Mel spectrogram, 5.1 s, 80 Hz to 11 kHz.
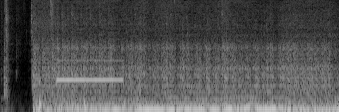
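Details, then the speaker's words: Diesel truck starting in about 20°F Maryland cold after glow-plug cycling; the first attempt failed because it was too cold for the diesel to fire. It catches after a pause, then a lumpy, uneven clatter with a chime beeping. Hard cold start, rough cold idle. "All right, so you guys heard that it tried to start and then it said, no, thank you. That's because this thing is so cold that the diesel is not able to pop off."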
